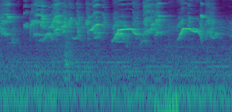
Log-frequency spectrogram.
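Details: Lovebirds at added nest boxes chattering loudly, with harsh, high chirps and squawks in rhythmic bursts about once a second from several birds at once.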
